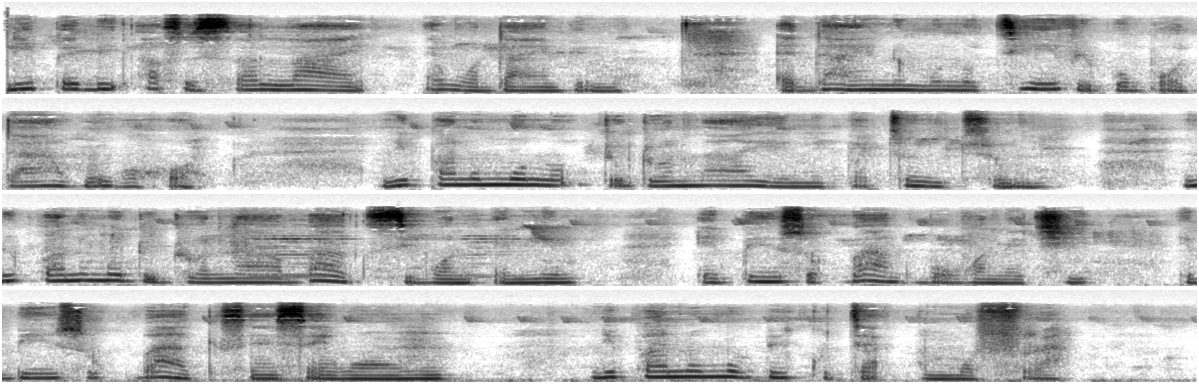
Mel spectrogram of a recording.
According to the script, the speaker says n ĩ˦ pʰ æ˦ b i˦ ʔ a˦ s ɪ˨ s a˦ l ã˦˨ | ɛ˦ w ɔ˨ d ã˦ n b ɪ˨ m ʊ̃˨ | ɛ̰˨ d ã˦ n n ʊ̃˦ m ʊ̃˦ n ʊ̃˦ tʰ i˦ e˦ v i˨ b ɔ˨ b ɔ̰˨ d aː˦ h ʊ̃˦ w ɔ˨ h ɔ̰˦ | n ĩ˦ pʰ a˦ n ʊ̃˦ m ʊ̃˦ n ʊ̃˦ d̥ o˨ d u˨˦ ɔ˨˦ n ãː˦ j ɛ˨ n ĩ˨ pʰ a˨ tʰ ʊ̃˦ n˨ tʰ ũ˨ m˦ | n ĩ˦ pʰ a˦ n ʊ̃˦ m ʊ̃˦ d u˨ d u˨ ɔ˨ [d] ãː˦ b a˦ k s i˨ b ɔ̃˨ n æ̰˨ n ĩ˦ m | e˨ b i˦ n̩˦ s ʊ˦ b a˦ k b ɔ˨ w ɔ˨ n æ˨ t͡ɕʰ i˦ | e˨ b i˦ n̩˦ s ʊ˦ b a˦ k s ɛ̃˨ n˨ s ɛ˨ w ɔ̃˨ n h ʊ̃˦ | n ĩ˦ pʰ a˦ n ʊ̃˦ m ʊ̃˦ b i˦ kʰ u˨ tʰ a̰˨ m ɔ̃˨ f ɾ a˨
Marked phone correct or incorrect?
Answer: incorrect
